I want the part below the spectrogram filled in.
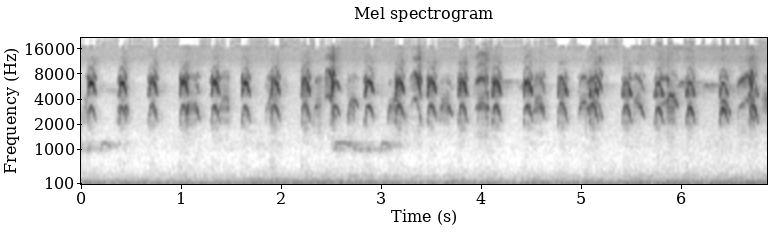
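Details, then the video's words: Kingfisher chicks in a nest, one trampled by its parent: rapid, harsh, rasping begging notes repeated about three times a second, with a steady low rumble beneath and occasional short flat tones. "Anak Tengkek Terinjak Induknya Hingga Kesakitan - Baby Kingfisher bird nest"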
